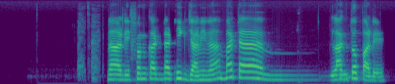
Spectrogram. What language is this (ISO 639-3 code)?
ben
